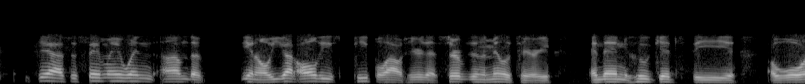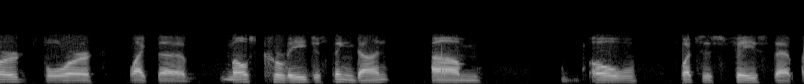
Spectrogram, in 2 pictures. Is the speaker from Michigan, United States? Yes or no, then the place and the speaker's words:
yes; Detroit, Michigan, United States; born there; I live up here in Michigan. I was born in Detroit, Mount Clemens General Hospital. In like 1985, my family moved out of there.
